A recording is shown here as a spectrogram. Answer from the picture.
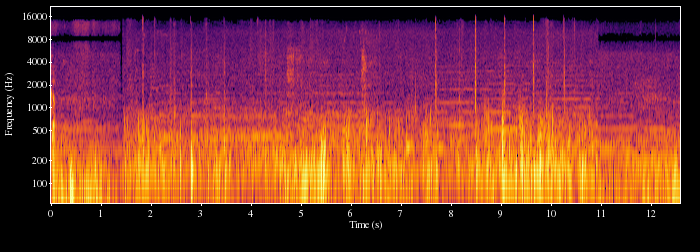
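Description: Background music, with a series of about ten sharp, irregular knocks as the tip of a Camillus Les Stroud fixed-blade survival knife is driven into the end grain of a wooden log round to test its tip strength.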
